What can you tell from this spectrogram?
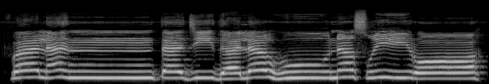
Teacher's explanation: یا دیکھیے فلن، یہاں نون ساکن ہے، نون ساکن کے بعد جو ہے تا آ رہا ہے، اور تا جو ہے اکفا کا ورڈ ہے، تو ہم یہ اکفا کریں گے، نون ساکن کی آواز کو ناک میں چھپائیں گے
